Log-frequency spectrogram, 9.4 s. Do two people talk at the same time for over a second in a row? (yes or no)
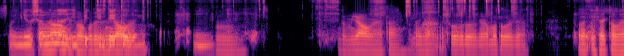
yes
